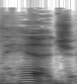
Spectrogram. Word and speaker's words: Headge: The group is called Hedge. It's spelled H-E-A-D-G-E.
